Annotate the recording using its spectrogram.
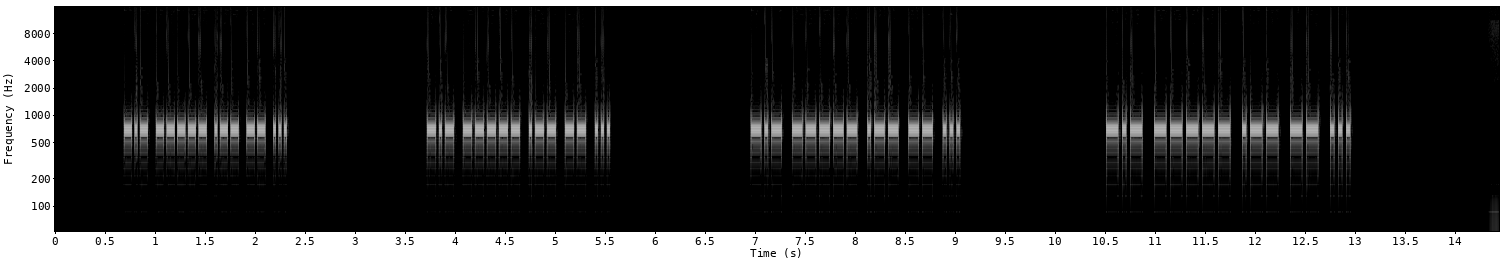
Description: Morse code, heard as a keyed tone, about 38 wpm, 700 Hz. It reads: K0WMS K0WMS K0WMS K0WMS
